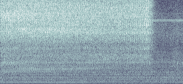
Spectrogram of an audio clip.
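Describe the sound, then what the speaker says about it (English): A loud, steady electric inertial sander whirs and rasps against a wooden platter at close range, its hum holding constant until a slight change near the end. "Inertial sander."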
